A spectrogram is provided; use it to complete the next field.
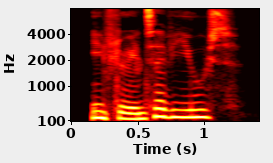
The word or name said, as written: influenzavirus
